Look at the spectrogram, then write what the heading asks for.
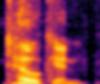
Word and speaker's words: Tolkien: It's just pronounced Token.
